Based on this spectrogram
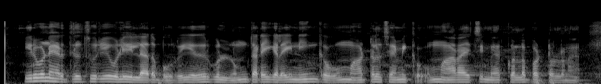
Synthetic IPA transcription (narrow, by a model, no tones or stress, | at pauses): ɪɾɯʋɐneːɾɐt̪ːɪlsuːɾɪjɐɔɭiɪlːaːðɐpoːðɯɛðɪɾɣʊɭːɯmt̪ɐɽɐɪɣɐɭɐɪniːŋɡɐʋɯmaːʈːɐlsɛmɪkːɐ̰ʋɯ̰maːɾaːjt͡ʃːimeːɾkɔɭːɐpːɐʈːɯɭːɐnɐ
